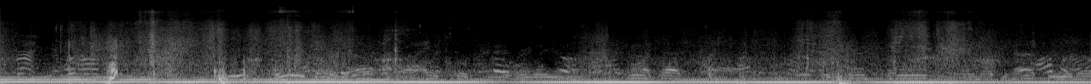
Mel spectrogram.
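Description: An off-road vehicle engine idling steadily, a constant low hum, with three short knocks about a second in, about two seconds in and near the end. Voices talk faintly in the background.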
